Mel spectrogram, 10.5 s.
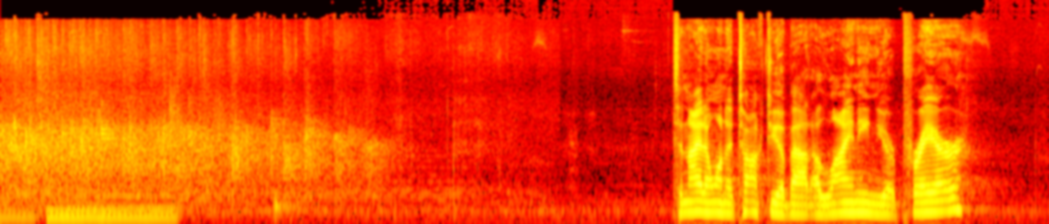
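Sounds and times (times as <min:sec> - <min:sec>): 
low sustained tone: 0:00.0 - 0:02.2
audience hand clapping: 0:00.0 - 0:04.2
speech: 0:06.8 - 0:09.7.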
